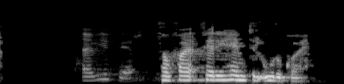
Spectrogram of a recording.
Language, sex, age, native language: Icelandic, female, 40-49, Icelandic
